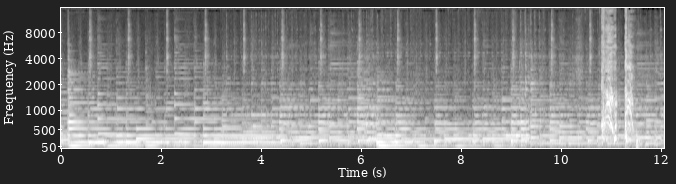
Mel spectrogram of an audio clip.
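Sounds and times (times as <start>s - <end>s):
instrumental background music: 0.0s - 12.0s
person coughing: 10.8s - 11.6s.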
